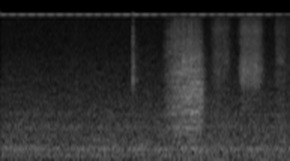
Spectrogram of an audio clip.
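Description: A rotary cutter rolling through fabric against a self-healing cutting mat along an acrylic ruler: one short stroke about one and a half seconds in.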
